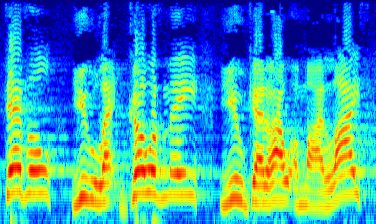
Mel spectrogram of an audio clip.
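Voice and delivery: loud, high declaration at the devil; defiant rebuke. Retold or imitated. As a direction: proclaim it forcefully, drawing out the last words. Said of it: "He would say".

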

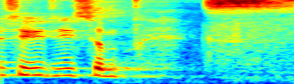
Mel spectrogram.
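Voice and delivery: soft breathy sea hiss through the teeth; storm wave hiss. Shown as a demonstration. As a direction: make the sound of waves crashing. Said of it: "maybe we can go to".

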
